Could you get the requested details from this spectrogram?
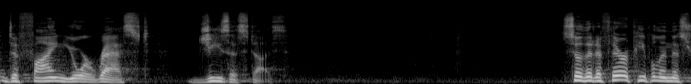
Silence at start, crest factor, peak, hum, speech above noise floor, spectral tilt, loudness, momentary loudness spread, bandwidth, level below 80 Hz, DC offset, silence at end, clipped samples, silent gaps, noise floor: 0 s; 18 dB; -6 dBFS; none; 42 dB; -6 dB/octave; -22 LUFS; 16 LU; 12 kHz; -68 dBFS; under 0.1%; 0 s; under 0.1%; none; -63 dBFS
